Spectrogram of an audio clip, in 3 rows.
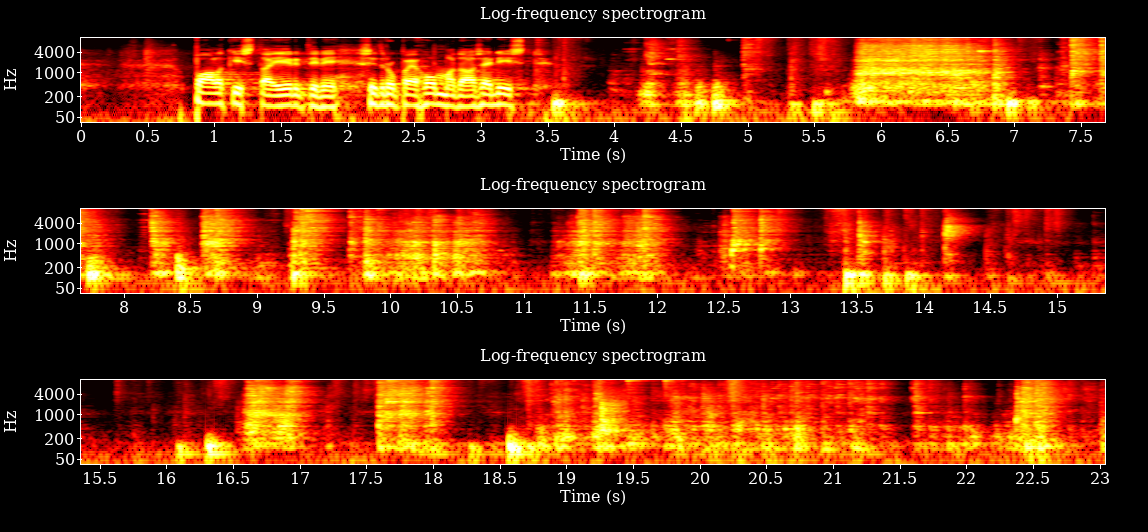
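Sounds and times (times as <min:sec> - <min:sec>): metallic clanks of tools and parts: 0:04.0 - 0:14.3, 0:16.2 - 0:23.0.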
